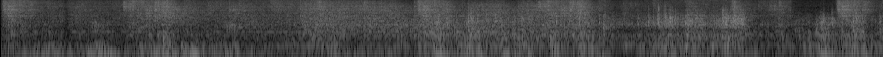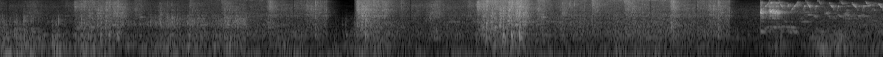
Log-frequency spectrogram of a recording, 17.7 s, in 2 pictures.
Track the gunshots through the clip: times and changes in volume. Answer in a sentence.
You can hear the gunshots from 1.6 to 6.0 s, getting louder.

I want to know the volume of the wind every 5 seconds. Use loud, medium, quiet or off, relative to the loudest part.
loud, loud, medium, medium.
